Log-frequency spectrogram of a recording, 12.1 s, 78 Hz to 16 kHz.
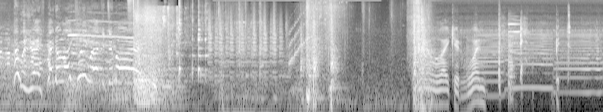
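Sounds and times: crash into trash can: 0:02.7 - 0:05.2, 0:06.0 - 0:06.9, 0:08.2 - 0:08.7.

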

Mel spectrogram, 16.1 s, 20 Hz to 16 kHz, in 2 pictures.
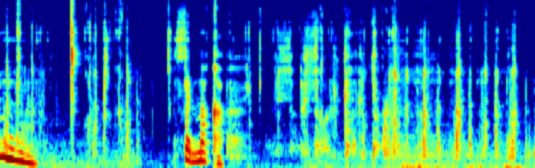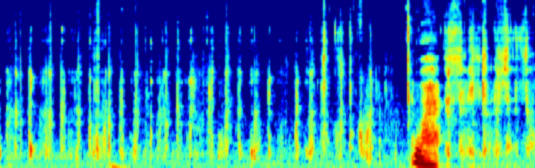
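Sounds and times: crunchy chewing: 0:00.0 - 0:02.7, 0:03.5 - 0:16.0.

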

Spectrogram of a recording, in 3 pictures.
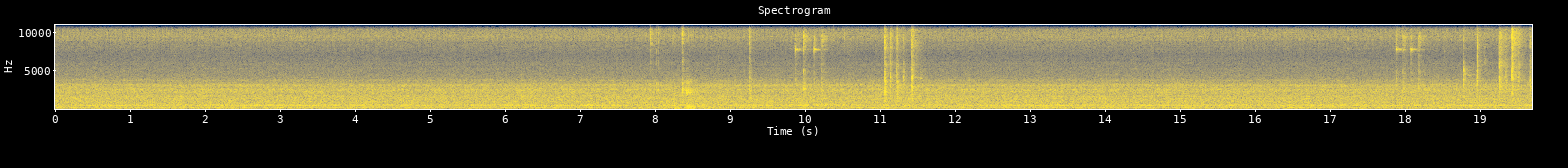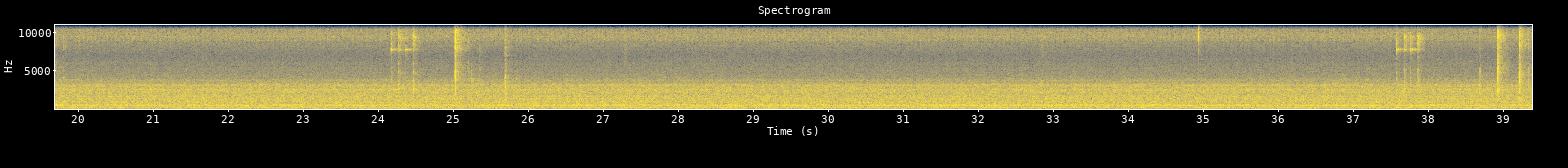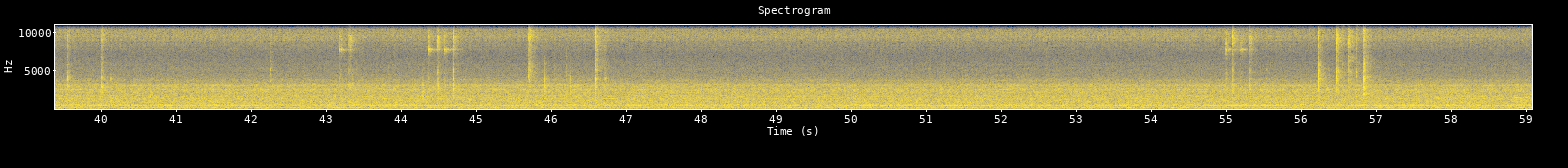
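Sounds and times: electrical hum and hiss: 0:00.0 - 0:59.0
keyboard and mouse clicks: 0:09.2 - 0:10.4, 0:11.0 - 0:11.6, 0:17.9 - 0:19.8, 0:24.2 - 0:25.8, 0:37.6 - 0:38.0, 0:38.7 - 0:40.2, 0:44.3 - 0:44.8, 0:45.7 - 0:46.8, 0:55.0 - 0:55.4, 0:56.2 - 0:57.0.

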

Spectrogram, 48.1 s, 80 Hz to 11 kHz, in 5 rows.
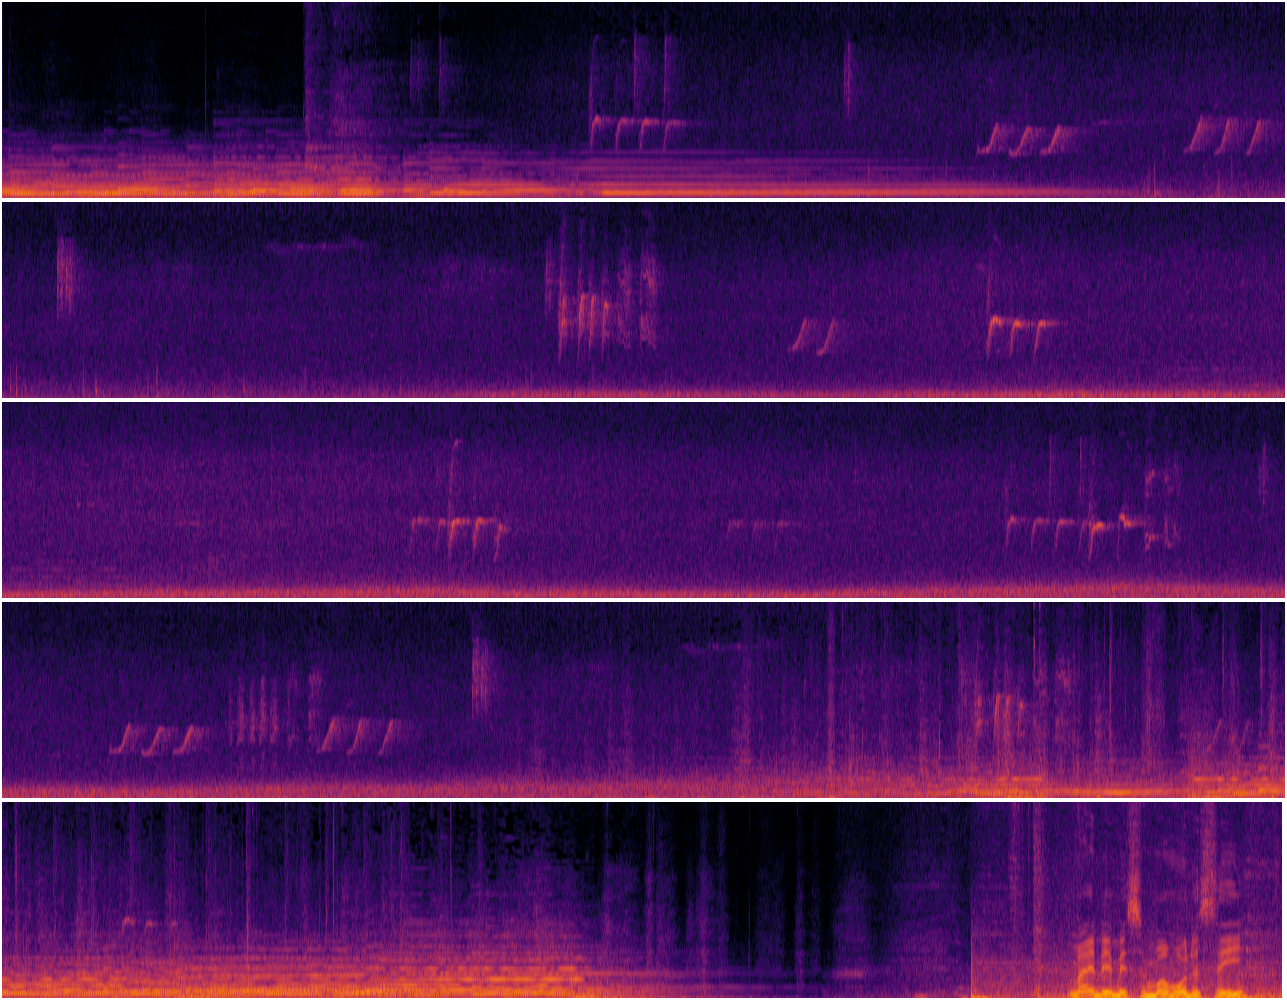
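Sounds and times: small birds chirping: 0:04.2 - 0:14.8, 0:22.3 - 0:23.2, 0:26.8 - 0:41.2.

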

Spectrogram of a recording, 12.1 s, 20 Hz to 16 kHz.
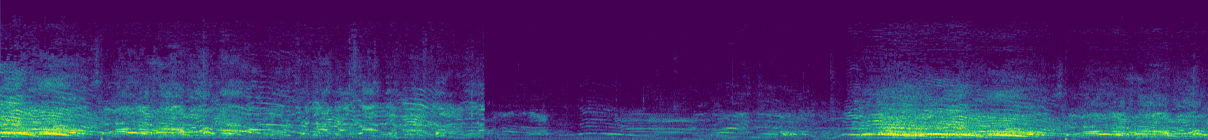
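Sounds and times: people shouting: 0:00.0 - 0:12.0.

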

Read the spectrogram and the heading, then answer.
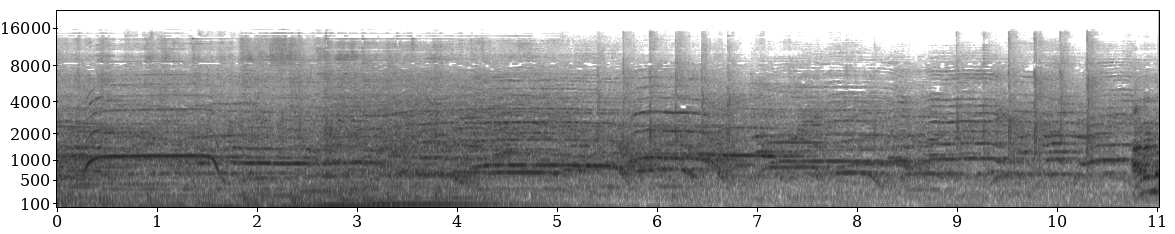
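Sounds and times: audience cheering and screaming: 0:00.0 - 0:11.0.

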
